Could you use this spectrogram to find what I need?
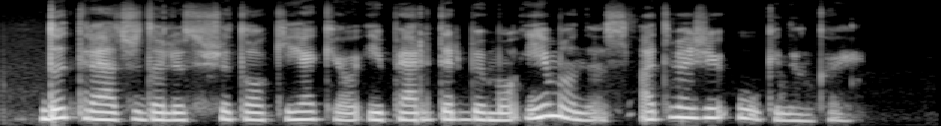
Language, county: Lithuanian, Marijampolė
